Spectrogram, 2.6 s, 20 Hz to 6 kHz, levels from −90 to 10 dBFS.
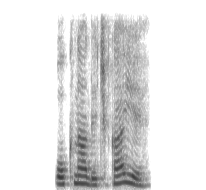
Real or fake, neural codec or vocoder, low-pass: fake; codec, 16 kHz, 8 kbps, FunCodec, trained on Chinese and English, 25 frames a second; 5.4 kHz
